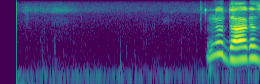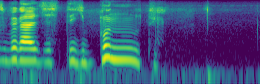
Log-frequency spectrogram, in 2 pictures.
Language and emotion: Russian, angry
